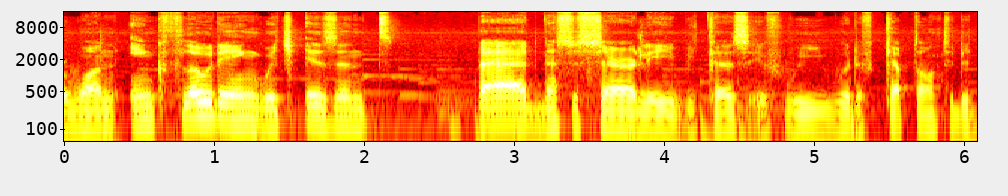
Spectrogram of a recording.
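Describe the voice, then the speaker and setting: Background music accompanies this male speaker. He talks at a medium pitch. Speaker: card game content creator. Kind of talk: casual gameplay commentary.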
